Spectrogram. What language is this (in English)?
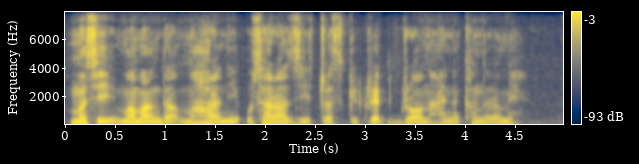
Manipuri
